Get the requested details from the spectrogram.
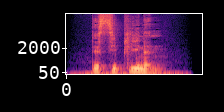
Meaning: plural of Disziplin
- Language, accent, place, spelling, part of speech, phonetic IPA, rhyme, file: German, Germany, Berlin, Disziplinen, noun, [dɪst͡siˈpliːnən], -iːnən, De-Disziplinen.ogg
